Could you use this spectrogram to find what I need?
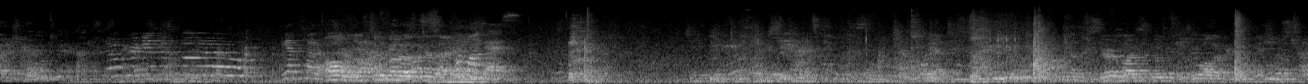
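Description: Several men and women chat nearby in a room.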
